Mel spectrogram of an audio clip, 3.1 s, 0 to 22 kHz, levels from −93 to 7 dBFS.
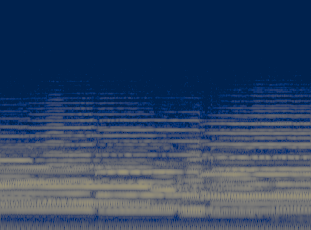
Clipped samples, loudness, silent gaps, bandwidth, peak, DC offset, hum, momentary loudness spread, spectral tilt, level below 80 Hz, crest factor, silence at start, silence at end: under 0.1%; -32 LUFS; none; 6.4 kHz; -18 dBFS; under 0.1%; none; 2 LU; -6 dB/octave; -66 dBFS; 14 dB; 0 s; 0 s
